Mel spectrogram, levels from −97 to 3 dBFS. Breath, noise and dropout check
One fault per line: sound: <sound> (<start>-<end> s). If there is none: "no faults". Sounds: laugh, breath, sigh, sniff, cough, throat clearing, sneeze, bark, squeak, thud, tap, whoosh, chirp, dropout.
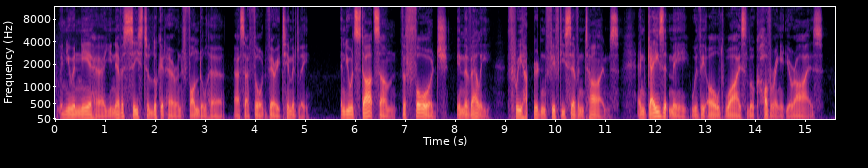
sound: dropout (9.4-9.6 s)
